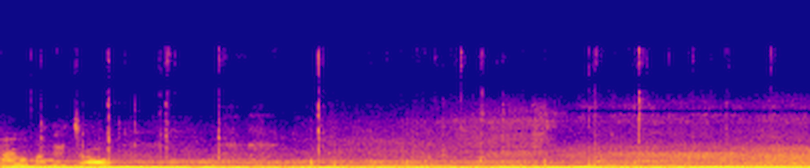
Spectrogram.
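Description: Low, steady rumble of outdoor street noise, with a brief voice in the first second.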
